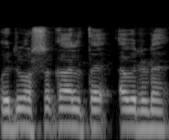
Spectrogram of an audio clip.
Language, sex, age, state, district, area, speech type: Malayalam, male, 60+, Kerala, Palakkad, rural, spontaneous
